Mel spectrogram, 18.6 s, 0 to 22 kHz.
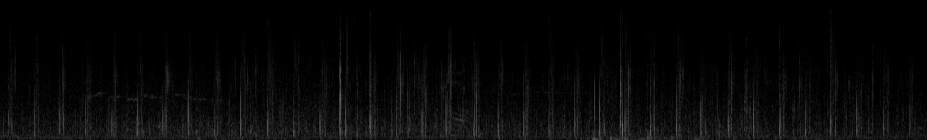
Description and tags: Footsteps on concrete, early morning ambiance, men, low whistling 1
ambiance, concrete, foot, footsteps, man, steps, walk, walking, whistle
